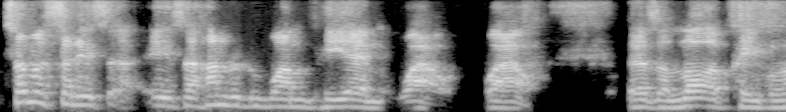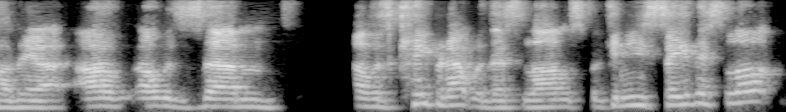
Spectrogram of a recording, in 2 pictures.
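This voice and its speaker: Husky-voiced English man hosting a webinar. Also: fairly high pitch, a bit bright, rough recording. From England. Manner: chatty, reads out attendee names with quick asides. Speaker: webinar host. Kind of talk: casual live webinar welcome. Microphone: headphones with mic.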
